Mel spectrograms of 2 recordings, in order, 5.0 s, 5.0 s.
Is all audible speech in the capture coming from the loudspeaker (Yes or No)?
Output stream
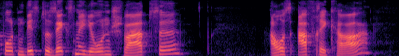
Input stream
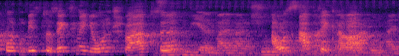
No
